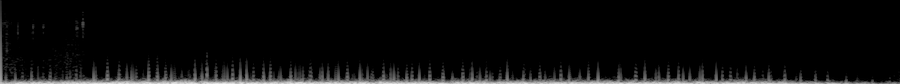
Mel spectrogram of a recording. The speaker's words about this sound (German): So klingt es auf dem Mars. Diese Töne hat der neueste Mars-Roboter Perseverance mit einem Mikrofon auf dem Mars aufgenommen und zur Erde geschickt. Das Rumpeln stammt vom Wind auf dem Mars und es klingt deshalb so tief,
